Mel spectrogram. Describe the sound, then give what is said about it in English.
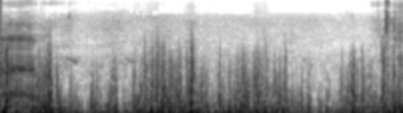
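Steady, loud wind buffeting a microphone, a low rumbling roar that fills the whole couple of seconds, with a muffled voice partly buried beneath it. “Oh, it's getting windy here.”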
